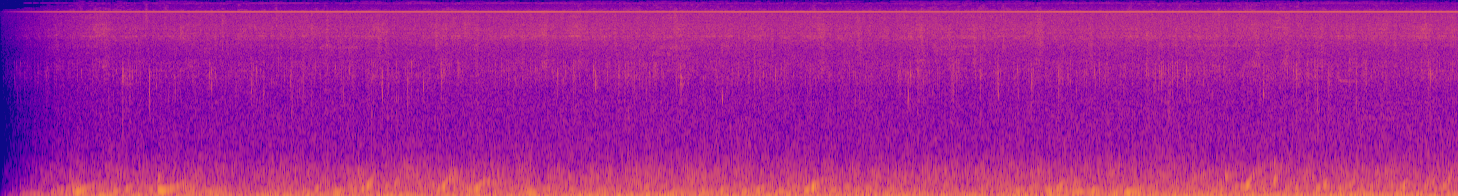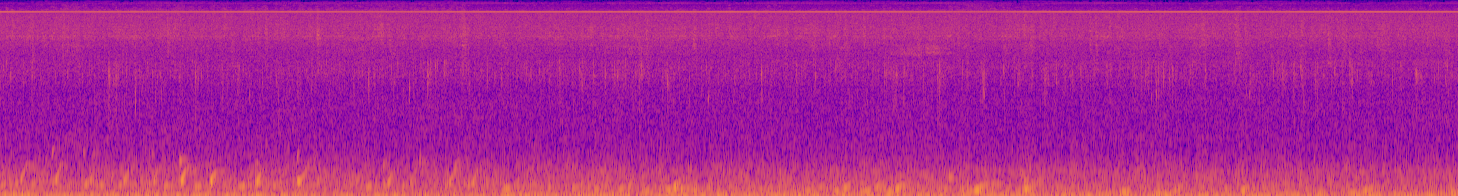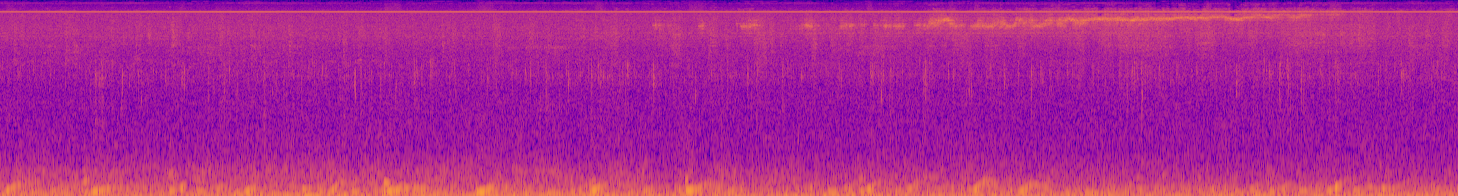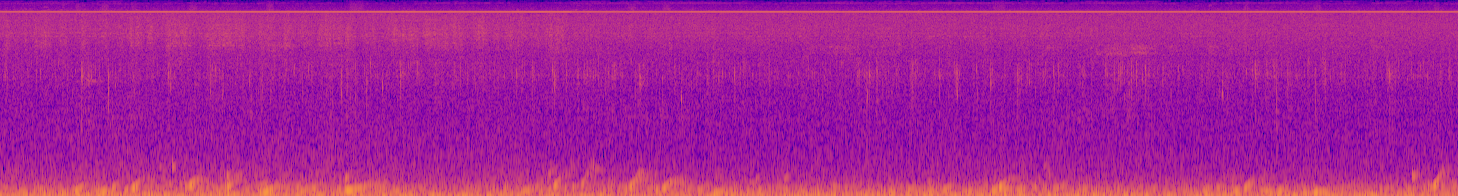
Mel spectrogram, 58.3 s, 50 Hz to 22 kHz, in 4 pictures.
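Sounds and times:
underwater air bubbles rising to the surface of the ocean: 0.1s - 58.3s.

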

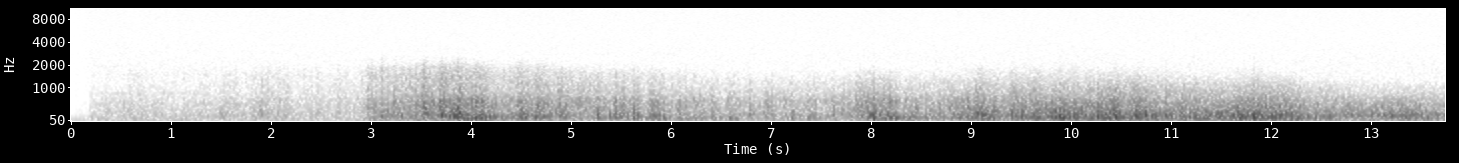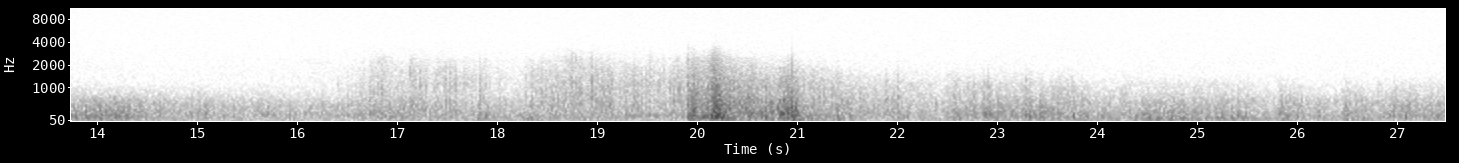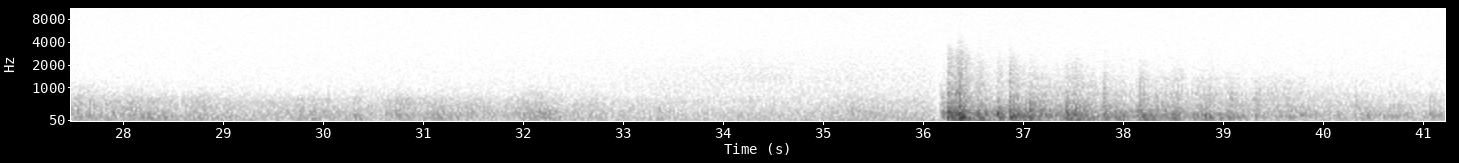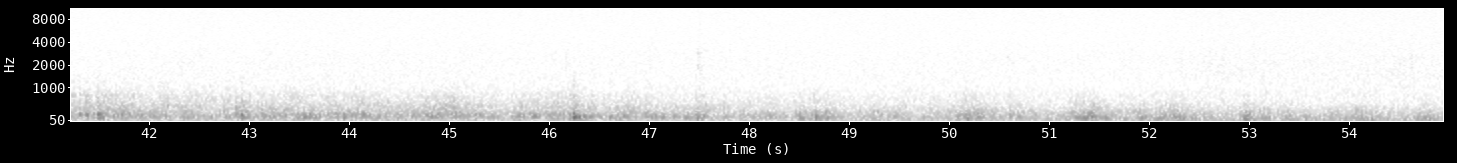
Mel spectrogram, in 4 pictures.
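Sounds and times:
distant thunder: 0.2s - 54.9s.

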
